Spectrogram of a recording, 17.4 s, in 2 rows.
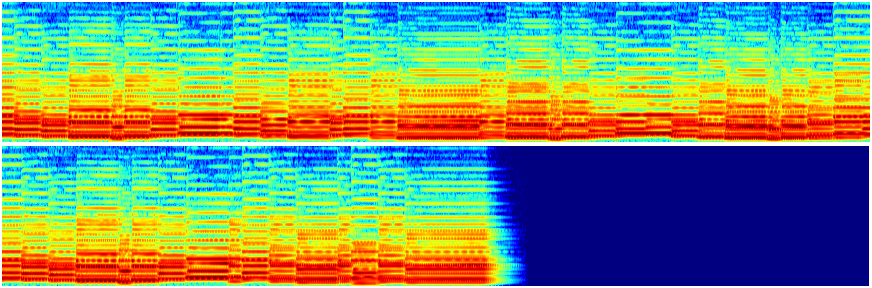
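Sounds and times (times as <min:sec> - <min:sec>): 
folk walking tune: 0:00.0 - 0:13.6.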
